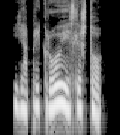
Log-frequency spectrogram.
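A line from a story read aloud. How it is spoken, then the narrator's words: Whispered into ear. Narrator (Russian): прошептала на ухо Агата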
